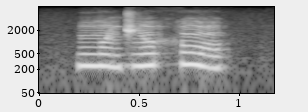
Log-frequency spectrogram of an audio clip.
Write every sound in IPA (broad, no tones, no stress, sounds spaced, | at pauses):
ŋ õ d͡ʒ õ h õ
